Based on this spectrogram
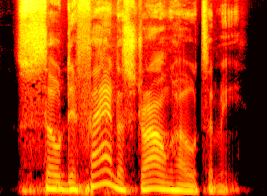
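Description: Somewhat breathy, a man speaks with a dark, mellow tone. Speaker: podcast host. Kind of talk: casual chat.

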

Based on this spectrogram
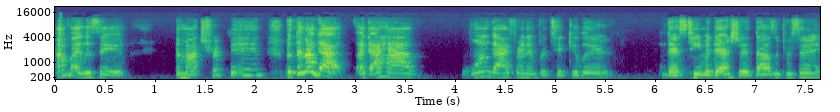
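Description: A woman's medium-pitched voice at a moderate pace, an ordinary speaking voice. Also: lively intonation. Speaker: podcast co-host. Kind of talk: casual chat.

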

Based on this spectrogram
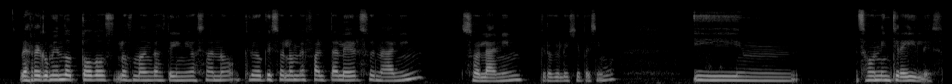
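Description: A woman speaks with a Chilean accent and fairly even intonation. Her tone is dark and mellow. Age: 20s. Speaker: podcast host reviewing manga. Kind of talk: casual solo review monologue.

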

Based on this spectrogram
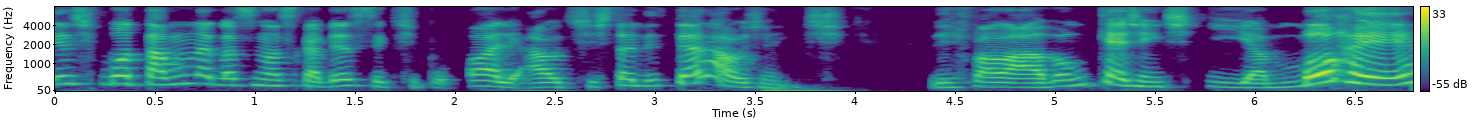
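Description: A woman talks at a moderate pace, her pitch swinging very widely, with quiet all around her. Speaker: podcast co-host. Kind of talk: casual chat.

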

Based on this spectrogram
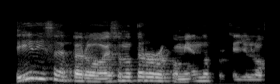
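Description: A man speaks very fast at a fairly high pitch, his voice swinging very widely up and down. The sound is dry and close, with no echo. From Mexico, Sinaloa. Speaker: ship technician. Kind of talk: casual chat. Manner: less loud than before.

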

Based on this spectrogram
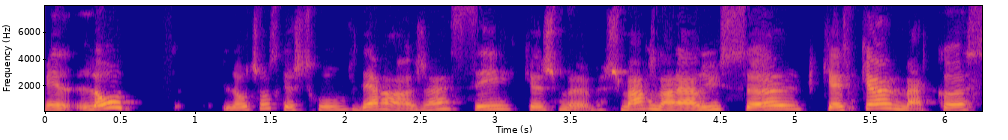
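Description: A woman with a plain, everyday voice speaks at a fairly slow pace over a quiet background. Her fairly high pitch moves with lively intonation. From Quebec, Saguenay. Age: 30s. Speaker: podcast guest, yoga studio member. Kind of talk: casual interview, personal story.

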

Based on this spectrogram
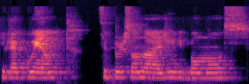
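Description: A medium-pitched woman with a Brazilian accent at a fairly quick pace. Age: 20s. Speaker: hockey podcaster. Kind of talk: casual chat.

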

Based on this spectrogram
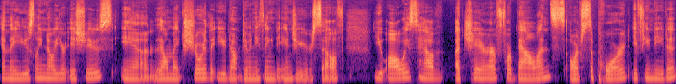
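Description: In a very clean recording with a silent background, a woman speaks at a moderate pace in a fairly low, dark, mellow voice. Her intonation is monotone and flat, and her loudness stays very even. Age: 70s. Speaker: physical therapy patient. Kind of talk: casual interview.

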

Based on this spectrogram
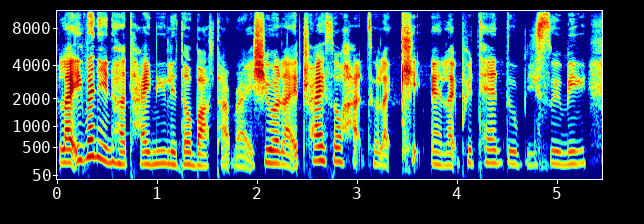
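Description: Speaking in an ordinary speaking voice at a fairly quick pace with hardly any pauses, a woman of medium pitch is heard on a very clean recording with a silent background. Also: ordinary pitch variation, dry, close sound with no echo. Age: 20s. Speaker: host's wife. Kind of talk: casual chat. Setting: home.

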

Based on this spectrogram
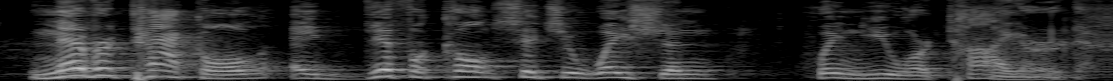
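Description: With a Southern US accent, a man speaks at a very slow pace in a high voice with very wide pitch swings, and audible room echo surrounds him. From US South, mountain region. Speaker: preacher. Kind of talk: sermon with live interpretation.

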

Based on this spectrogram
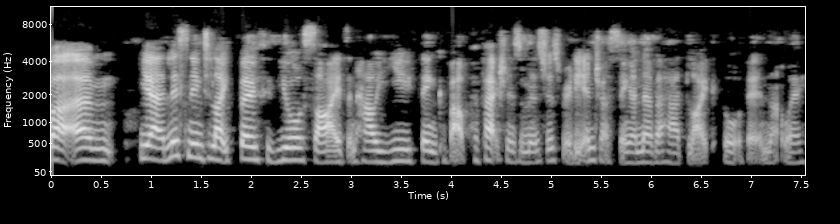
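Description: Speaking at a fairly quick pace with hardly any pauses, a woman with a normal speaking voice keeps her medium pitch in fairly even intonation. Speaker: fashion merchandiser and aspiring designer. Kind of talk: casual discussion.

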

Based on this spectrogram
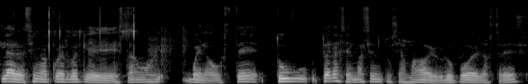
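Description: In a Peruvian accent, the voice runs at a fairly quick pace with a dark, mellow tone. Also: man, medium pitch for a man. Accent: Peruvian Spanish (Lima). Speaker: podcast host. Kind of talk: casual chat.

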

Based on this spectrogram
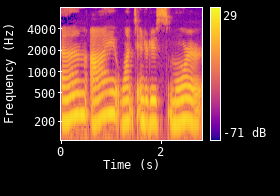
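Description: Her voice is an ordinary speaking voice, as a woman with an American accent talks at medium pitch with fairly even intonation. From Texas, Richardson. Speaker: first grade teacher. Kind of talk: interview.

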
